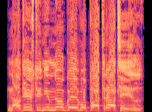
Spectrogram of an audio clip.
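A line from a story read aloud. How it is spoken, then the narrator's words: Ungrateful shout. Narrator (Russian): вместо благодарности крикнул Лави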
